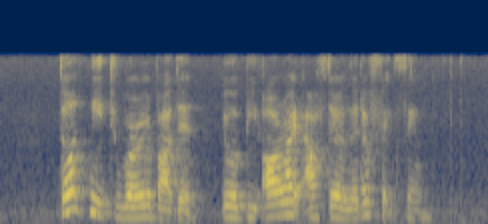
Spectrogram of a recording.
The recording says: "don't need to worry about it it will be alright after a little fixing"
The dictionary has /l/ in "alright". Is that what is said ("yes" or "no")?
yes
